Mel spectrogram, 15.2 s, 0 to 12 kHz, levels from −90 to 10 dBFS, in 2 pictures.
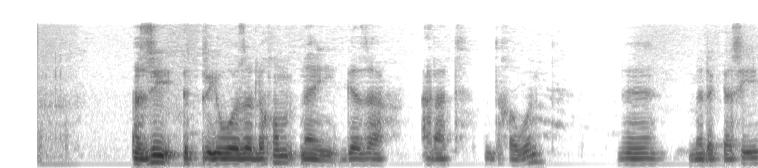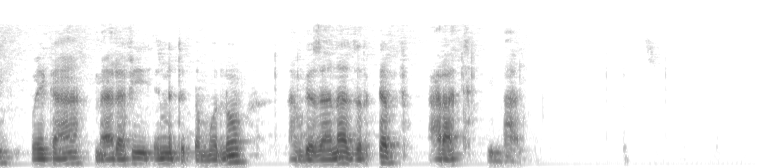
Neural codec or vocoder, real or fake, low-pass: none; real; 7.2 kHz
